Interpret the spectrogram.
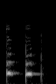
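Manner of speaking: very high, playful boops; gentle boop sounds. Acted. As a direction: tap their heads with a silly sound. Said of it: "he goes".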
